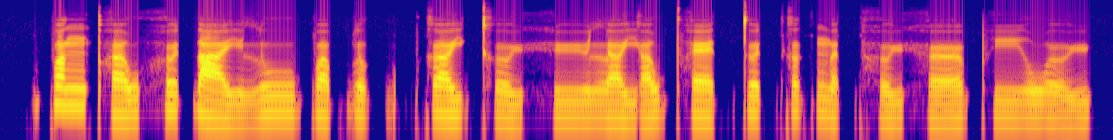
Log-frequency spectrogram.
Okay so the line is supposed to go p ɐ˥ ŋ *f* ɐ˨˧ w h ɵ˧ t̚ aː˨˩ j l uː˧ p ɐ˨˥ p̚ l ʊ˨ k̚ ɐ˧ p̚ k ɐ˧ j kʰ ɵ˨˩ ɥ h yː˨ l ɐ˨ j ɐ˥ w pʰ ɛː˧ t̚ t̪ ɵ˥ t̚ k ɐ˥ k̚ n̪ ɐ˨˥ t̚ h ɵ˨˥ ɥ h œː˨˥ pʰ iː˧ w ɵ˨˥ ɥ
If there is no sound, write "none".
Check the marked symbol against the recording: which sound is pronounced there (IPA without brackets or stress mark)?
pʰ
